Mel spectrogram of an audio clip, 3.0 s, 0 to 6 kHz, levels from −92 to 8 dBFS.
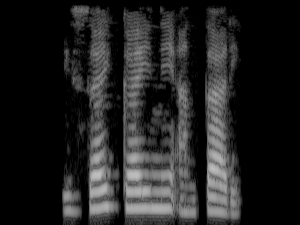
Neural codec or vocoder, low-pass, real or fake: none; 5.4 kHz; real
